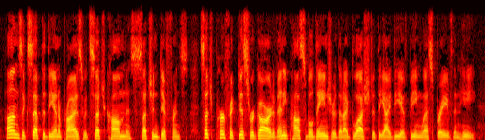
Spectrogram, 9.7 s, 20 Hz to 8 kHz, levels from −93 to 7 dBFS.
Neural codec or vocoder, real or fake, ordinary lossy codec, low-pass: none; real; Opus, 64 kbps; 7.2 kHz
